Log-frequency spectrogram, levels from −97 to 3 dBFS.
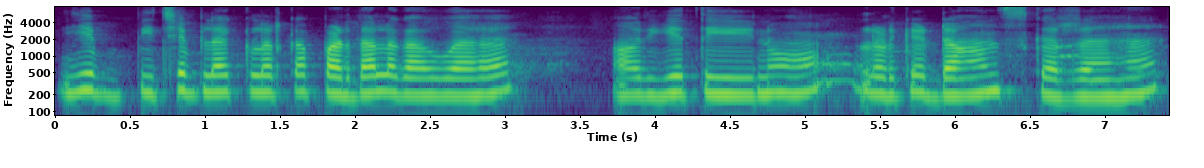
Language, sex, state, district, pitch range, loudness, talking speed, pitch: Hindi, female, Chhattisgarh, Raipur, 205-230 Hz, -20 LUFS, 135 wpm, 220 Hz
